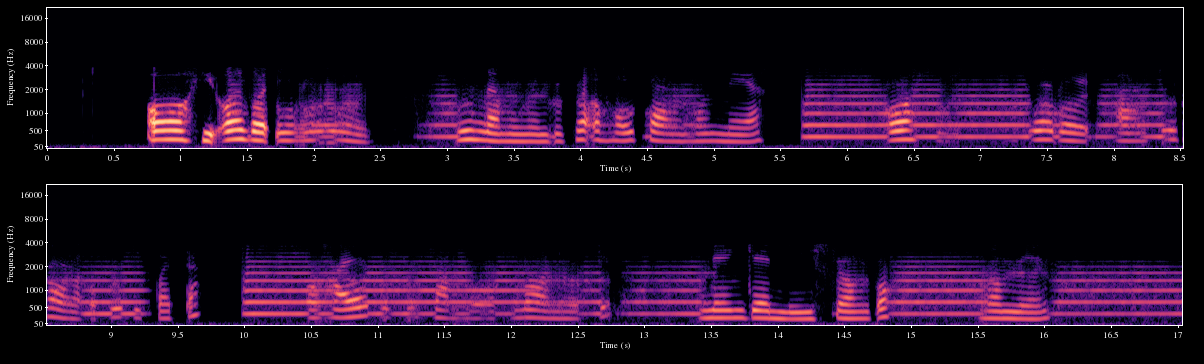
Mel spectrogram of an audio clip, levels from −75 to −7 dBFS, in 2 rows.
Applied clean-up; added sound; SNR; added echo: neural diffusion model UNIVERSE++.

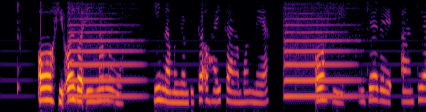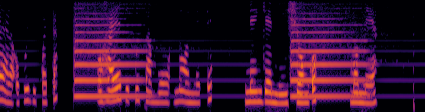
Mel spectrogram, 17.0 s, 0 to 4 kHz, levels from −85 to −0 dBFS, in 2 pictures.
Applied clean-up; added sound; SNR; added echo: classical method spectral subtraction.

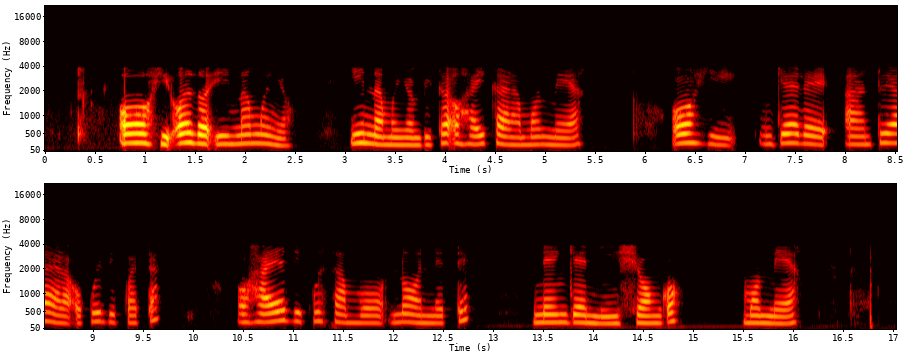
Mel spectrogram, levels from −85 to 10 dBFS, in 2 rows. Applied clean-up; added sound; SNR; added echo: none; none; none; none.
